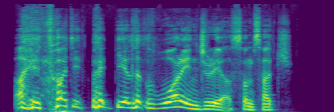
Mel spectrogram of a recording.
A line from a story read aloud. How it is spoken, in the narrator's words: said with a cackle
